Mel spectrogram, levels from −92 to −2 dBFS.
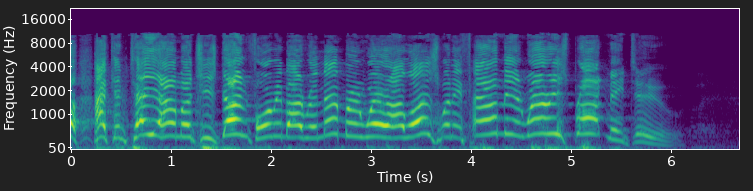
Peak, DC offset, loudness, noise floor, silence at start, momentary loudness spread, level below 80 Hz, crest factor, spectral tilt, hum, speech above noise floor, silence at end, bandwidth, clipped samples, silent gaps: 0 dBFS; under 0.1%; -19 LUFS; -69 dBFS; 0 s; 12 LU; -40 dBFS; 20 dB; -2 dB/octave; none; 49 dB; 0.8 s; 11 kHz; under 0.1%; none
